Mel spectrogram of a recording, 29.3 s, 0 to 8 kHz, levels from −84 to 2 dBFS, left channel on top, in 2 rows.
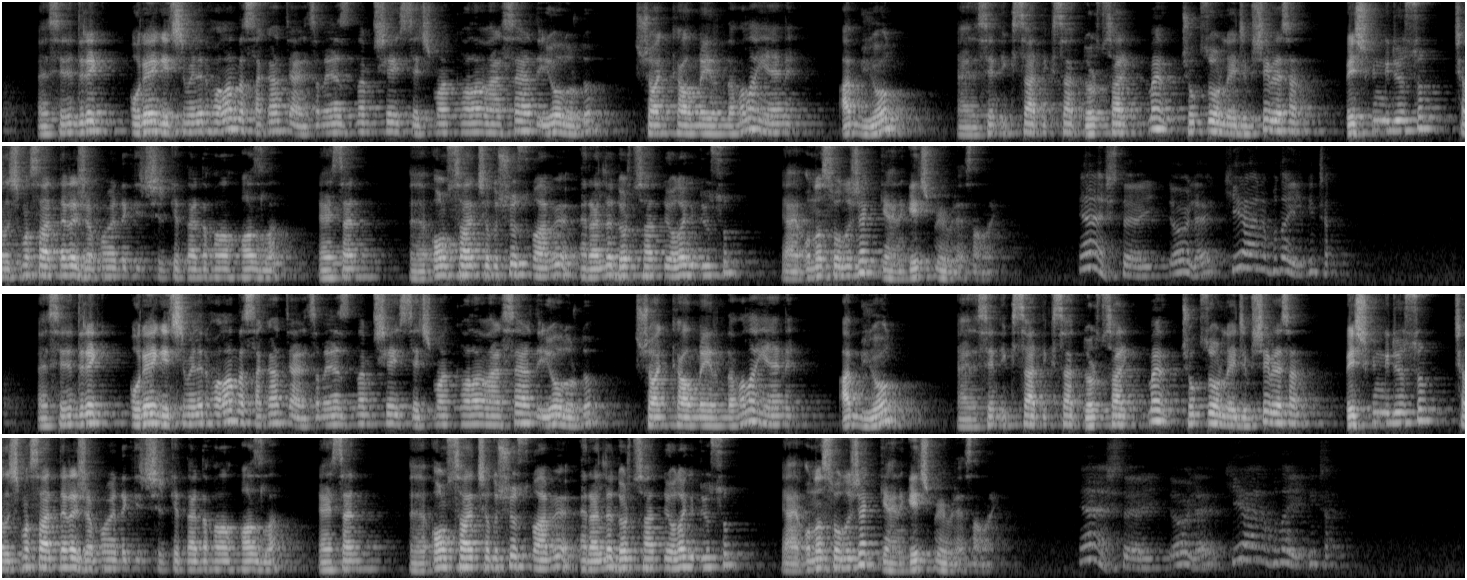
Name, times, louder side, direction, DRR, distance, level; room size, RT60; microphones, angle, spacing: voice 1, 0.4-1.0 1.3-5.9 6.3-7.9 8.4-8.9 9.6-13.0 13.4-17.4 17.8-18.2 18.7-21.9 22.4-24.6, right 2 dB, 15° right, 8 dB, 0.5 m, -27 dB
voice 2, 25.4-27.9, left 3 dB, 45° left, 6 dB, 0.5 m, -40 dB
6.2 x 4.4 x 4.4 m, 0.81 s
head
